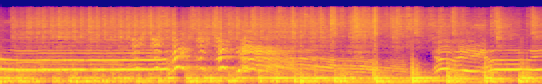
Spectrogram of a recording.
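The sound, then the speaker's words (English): After the fourth start of a song sung in unison, a hard drum beat interrupts it, followed by voices rising and swooping in howling wolf calls over a dense, steady backdrop of singing or music; the drum hit does not stand out. “After the fourth start, the song is interrupted with a hard beat of the drum, followed by the wolf call.”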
